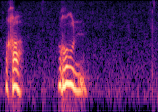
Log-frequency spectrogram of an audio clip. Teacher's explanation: When you add shevu to a D, in a broad context, it sounds like r. It's almost a gargle at the back of your mouth, almost in your throat.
